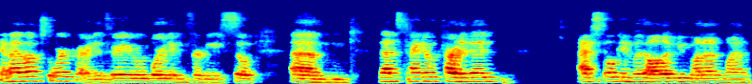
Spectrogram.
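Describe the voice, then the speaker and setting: At a moderate pace, a woman with medium pitch and ordinary pitch variation speaks in an ordinary speaking voice. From eastern Canada, New Brunswick. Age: 40s. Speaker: yoga teacher trainer. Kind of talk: workshop teaching talk. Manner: casual, conversational.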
